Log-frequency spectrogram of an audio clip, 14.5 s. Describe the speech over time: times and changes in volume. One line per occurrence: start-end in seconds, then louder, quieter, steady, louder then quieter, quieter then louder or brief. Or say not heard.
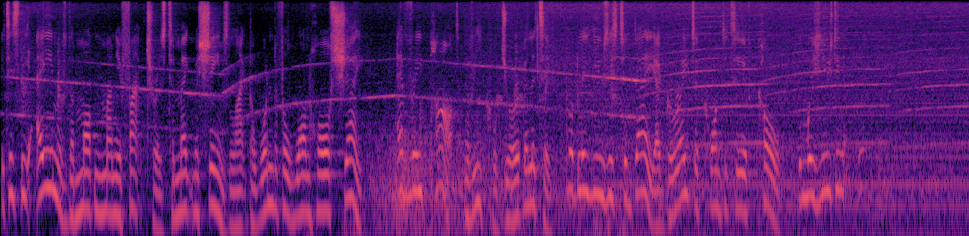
0.0-13.0 steady.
